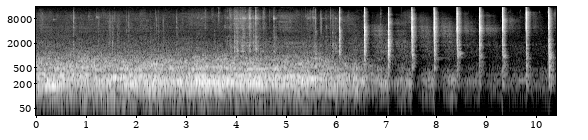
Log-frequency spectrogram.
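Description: A low rumble fills the first part, then a claw hammer drives a nail into the cedar two-by-four corner joint: about nine sharp, evenly spaced strikes, roughly two a second, starting about six seconds in.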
